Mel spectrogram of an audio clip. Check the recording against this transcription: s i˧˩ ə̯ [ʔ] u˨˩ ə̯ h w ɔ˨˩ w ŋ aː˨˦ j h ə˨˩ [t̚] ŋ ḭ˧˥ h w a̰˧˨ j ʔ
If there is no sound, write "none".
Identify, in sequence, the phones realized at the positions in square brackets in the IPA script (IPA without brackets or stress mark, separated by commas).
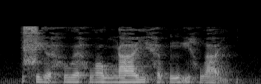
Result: h, p̚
